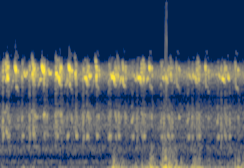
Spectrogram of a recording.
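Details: At their Anacapa eyrie, adult peregrine falcons greet each other with chirps and head bows. Dense, rapid bright chirps run throughout, partly blended into a constant high-pitched hum, with low thumping noise in the later part.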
